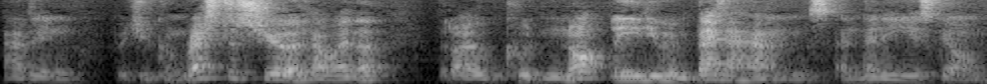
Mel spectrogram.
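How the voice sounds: Simply a natural reading voice.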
